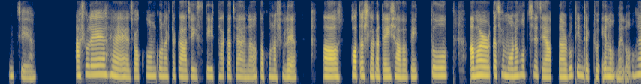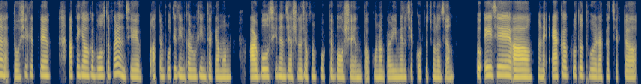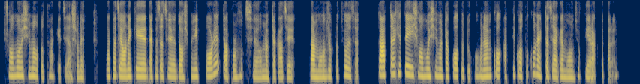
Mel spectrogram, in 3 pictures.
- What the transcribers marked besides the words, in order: none
- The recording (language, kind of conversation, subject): Bengali, advice, বহু কাজের মধ্যে কীভাবে একাগ্রতা বজায় রেখে কাজ শেষ করতে পারি?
